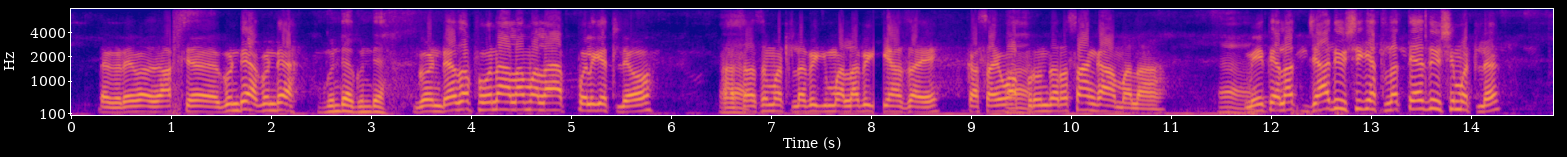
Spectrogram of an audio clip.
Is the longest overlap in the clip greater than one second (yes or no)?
no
